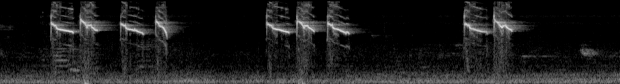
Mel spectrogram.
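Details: Male Buxtoni white-eye (pleci) used as a lure to make white-eyes sing: loud, shrill, falling chirps grouped in rapid runs of two to four, separated by brief pauses, with a soft low hum underneath.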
